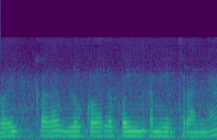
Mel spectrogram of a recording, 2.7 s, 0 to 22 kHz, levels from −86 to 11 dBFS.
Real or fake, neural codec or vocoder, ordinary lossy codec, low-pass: fake; codec, 24 kHz, 0.9 kbps, WavTokenizer, medium speech release version 1; none; 7.2 kHz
